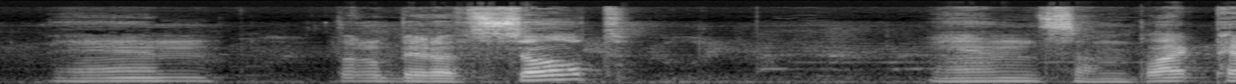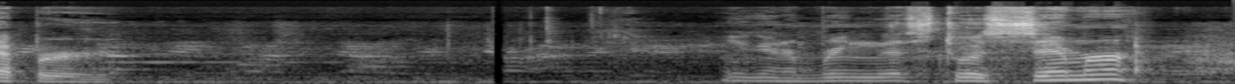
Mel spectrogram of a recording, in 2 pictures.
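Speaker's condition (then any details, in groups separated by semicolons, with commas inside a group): No condition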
